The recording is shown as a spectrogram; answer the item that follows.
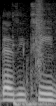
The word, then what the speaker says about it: DESIITEE: You can follow me at Desi T, DESIITEE.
